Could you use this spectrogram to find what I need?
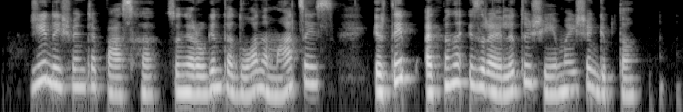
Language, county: Lithuanian, Telšiai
